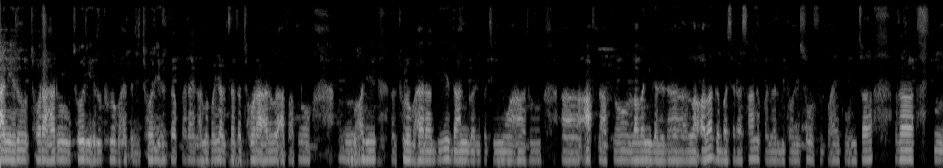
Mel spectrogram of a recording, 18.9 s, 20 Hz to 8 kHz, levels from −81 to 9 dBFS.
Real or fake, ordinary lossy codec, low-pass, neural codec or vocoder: real; Opus, 24 kbps; 7.2 kHz; none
